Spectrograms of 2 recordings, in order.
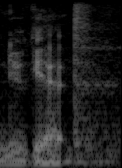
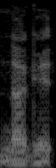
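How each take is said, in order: First: It does not sound like the word nugget. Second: It sounds like the word nugget. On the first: It is the way some other people say it. "Some people pronounce it NuGet" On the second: It is the speaker's own way of saying it. "I call it Nugget because like they're little nuggets of code"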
